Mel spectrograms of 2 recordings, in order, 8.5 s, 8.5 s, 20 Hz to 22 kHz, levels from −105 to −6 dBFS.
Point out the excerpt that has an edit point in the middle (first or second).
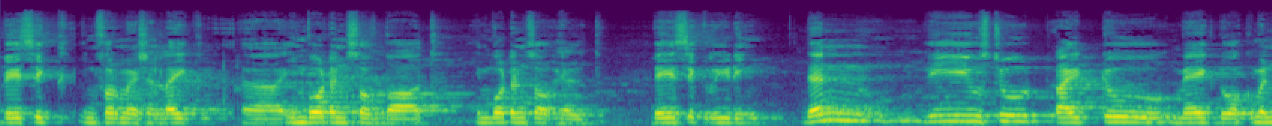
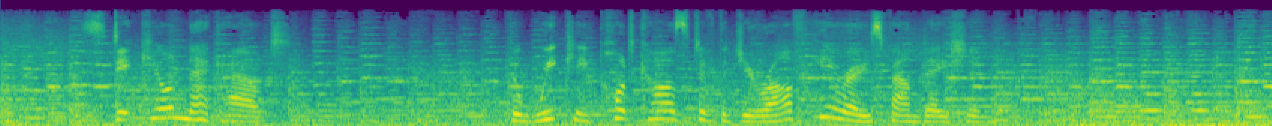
first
